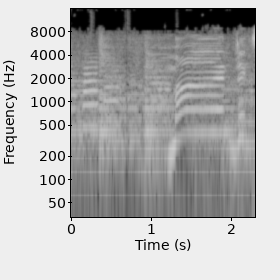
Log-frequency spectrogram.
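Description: Small traditional jazz band (cornet, piano, guitar, string bass, bass saxophone and drums) playing live behind a woman singer, the melody scooping up into long held notes.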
